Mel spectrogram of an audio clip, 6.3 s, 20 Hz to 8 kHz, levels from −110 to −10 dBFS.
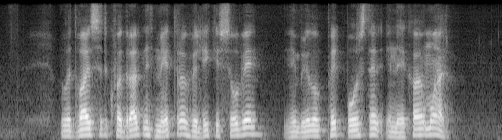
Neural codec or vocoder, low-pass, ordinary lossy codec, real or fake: codec, 16 kHz, 0.8 kbps, ZipCodec; 7.2 kHz; AAC, 48 kbps; fake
